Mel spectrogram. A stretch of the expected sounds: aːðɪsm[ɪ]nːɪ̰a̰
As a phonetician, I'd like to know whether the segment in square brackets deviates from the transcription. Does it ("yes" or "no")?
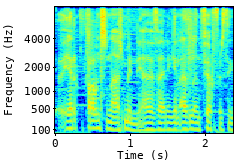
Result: no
